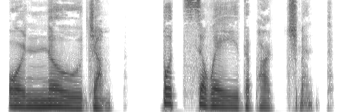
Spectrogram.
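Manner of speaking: slow deliberate goblin voice; goblin insisting. A narrator's reading. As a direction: drag it out, no nonsense. Goblin repeats her command.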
